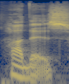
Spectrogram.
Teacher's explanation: Hades, with a rough breath.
